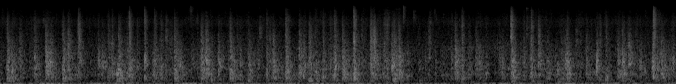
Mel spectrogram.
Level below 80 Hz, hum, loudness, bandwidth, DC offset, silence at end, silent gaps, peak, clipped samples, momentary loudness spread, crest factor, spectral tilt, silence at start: -56 dBFS; none; -39 LUFS; 16.5 kHz; under 0.1%; 0 s; none; -18 dBFS; under 0.1%; 4 LU; 22 dB; -2 dB/octave; 0 s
